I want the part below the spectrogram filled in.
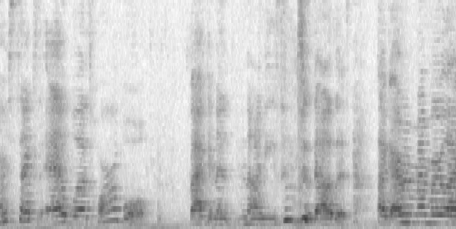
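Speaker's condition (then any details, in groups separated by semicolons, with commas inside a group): Cerebral palsy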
